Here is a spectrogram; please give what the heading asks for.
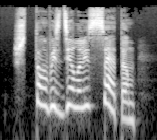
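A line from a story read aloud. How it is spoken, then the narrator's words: Shouted. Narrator (Russian): закричала Дана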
